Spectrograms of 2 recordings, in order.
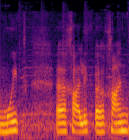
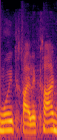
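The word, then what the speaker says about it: Moid Khaliq Khan: कराची के साथ में मोई खालिक खान हमारे साथ मौजूद है आई खालिक खलीक है ये खालीिक मैंने सही प्रोनाउंस किया इट्स मोइद खालिक खान जो कि डायरेक्टर ऑफ़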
